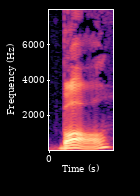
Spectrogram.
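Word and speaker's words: Baal: names with a night's king first of all ball which is spelled BA ' a L of Canaanite myth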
